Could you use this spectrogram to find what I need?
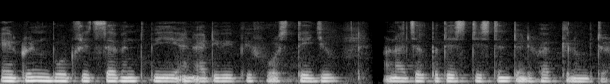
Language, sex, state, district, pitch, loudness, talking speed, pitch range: English, female, Arunachal Pradesh, Lower Dibang Valley, 150 Hz, -14 LUFS, 155 wpm, 145-155 Hz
